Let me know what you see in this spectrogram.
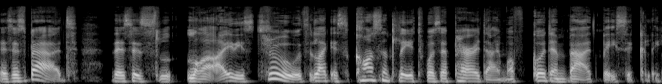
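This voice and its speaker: On a very clean recording with a silent background, a woman with an Arabic accent speaks at a moderate pace in a very deep, low pitch with lively intonation. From Iraq. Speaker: author. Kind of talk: interview conversation.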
